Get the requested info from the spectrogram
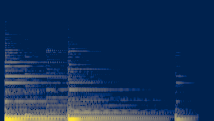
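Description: Low plucked string notes ring out and slowly fade, struck again a few times, with no animal voice anywhere.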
